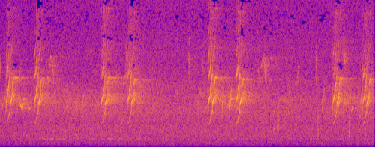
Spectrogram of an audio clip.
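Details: Red-whiskered bulbul (Pycnonotus jocosus), also called crested bulbul, at Yercaud hill station in fog, gives sharp, bright notes in pairs about two seconds apart over steady background hiss.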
